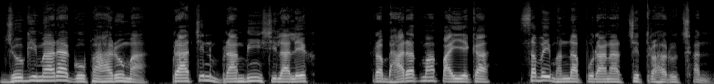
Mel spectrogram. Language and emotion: Nepali, neutral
